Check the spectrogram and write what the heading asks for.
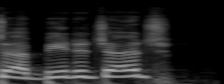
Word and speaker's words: Buttigieg: Buttigieg. Like be the judge. Right? No, be the judge. Pete Buttigieg.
